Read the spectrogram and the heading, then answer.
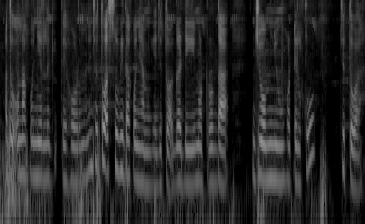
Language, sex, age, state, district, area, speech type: Santali, female, 30-45, Jharkhand, Bokaro, rural, spontaneous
